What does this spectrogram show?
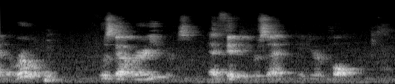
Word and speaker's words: Evers: We had President Biden in the state, and he was in Superior, Wisconsin with Senator Baldwin and Governor Evers, or Evers, as he likes to pronounce it.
